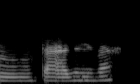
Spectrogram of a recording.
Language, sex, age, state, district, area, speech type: Assamese, female, 45-60, Assam, Majuli, urban, conversation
